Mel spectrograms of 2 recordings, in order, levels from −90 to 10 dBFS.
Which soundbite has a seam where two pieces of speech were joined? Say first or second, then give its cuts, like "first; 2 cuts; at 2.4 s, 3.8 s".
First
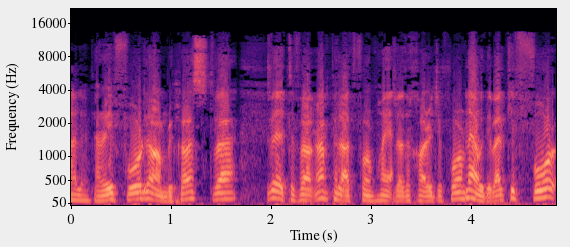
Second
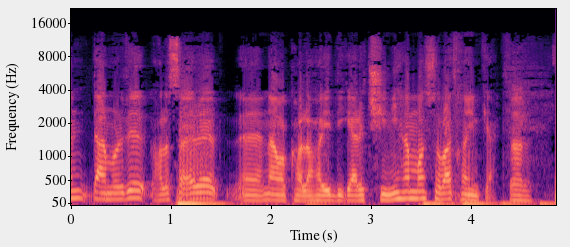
first; 3 cuts; at 2.0 s, 3.2 s, 4.0 s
